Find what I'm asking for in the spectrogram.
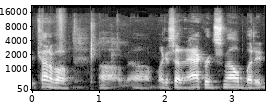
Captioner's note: stammers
